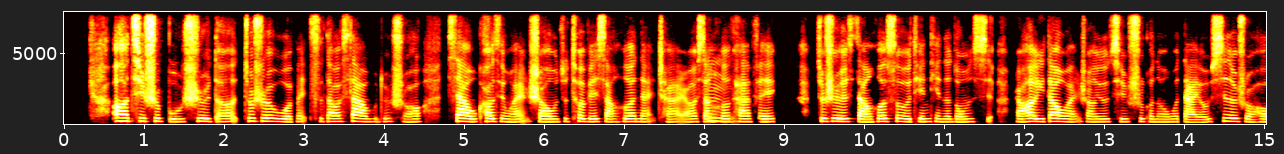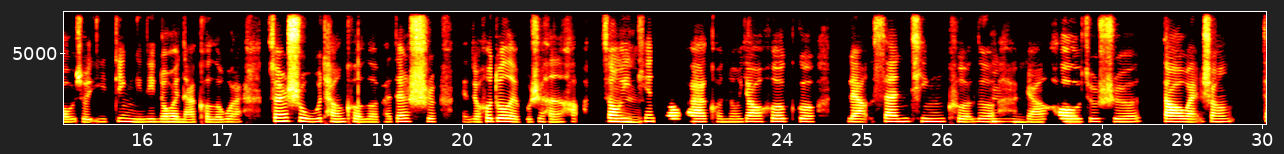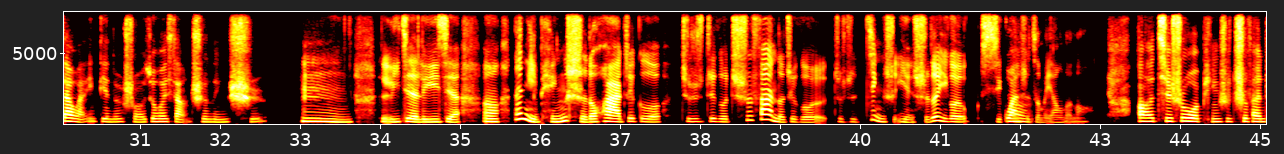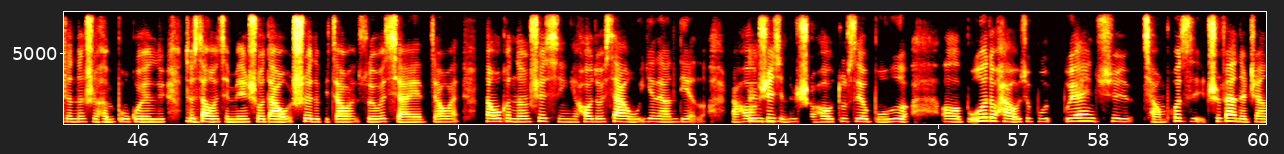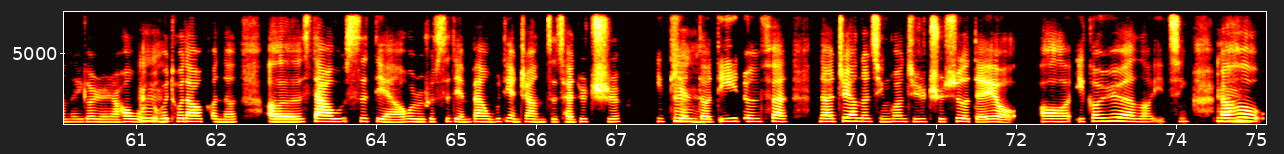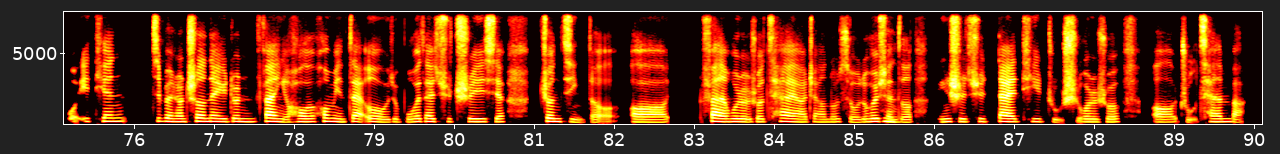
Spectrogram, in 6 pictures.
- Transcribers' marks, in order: other background noise; teeth sucking
- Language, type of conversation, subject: Chinese, advice, 我总是在晚上忍不住吃零食，怎么才能抵抗这种冲动？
